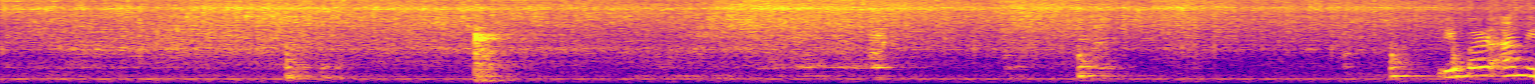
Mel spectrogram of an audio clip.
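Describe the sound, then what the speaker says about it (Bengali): Spices and onion fry in a pan for a boal fish curry with tomato, a steady sizzle running under intermittent scraping stirs and a few sharper clinks, with no voices. "এবার মশলাগুলোকে হালকা পেঁয়াজের সাথে ভেজে নিচ্ছি"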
